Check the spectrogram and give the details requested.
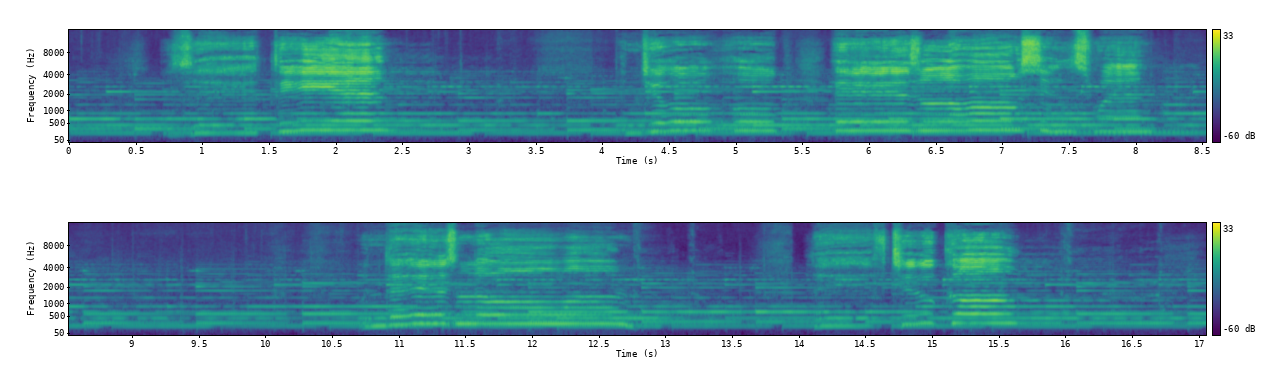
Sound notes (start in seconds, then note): none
